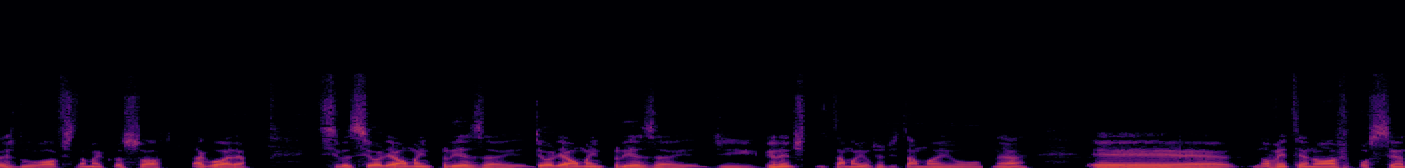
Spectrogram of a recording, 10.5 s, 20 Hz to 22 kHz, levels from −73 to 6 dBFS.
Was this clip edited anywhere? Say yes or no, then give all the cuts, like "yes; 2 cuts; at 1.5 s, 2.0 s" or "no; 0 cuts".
yes; 4 cuts; at 1.3 s, 4.0 s, 6.5 s, 7.4 s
